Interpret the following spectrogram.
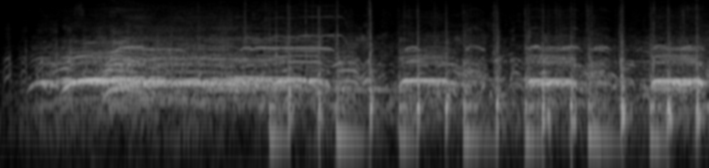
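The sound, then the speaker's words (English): A huge crowd in a square in Egypt roars and cheers, a loud sustained swell of many voices that breaks after a few seconds into repeated rhythmic bursts of shouting and chanting, as people jump up and down shouting "he's gone". “Suddenly this massive roar went up over the square and people started jumping up and down saying, he's gone, he's gone.”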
